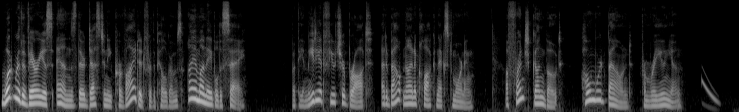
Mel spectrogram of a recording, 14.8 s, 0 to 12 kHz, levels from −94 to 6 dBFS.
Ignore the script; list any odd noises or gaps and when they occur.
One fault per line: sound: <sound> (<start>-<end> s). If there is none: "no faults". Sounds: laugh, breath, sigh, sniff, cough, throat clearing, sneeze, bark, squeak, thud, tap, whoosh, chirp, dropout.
sound: chirp (14.0-14.4 s)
